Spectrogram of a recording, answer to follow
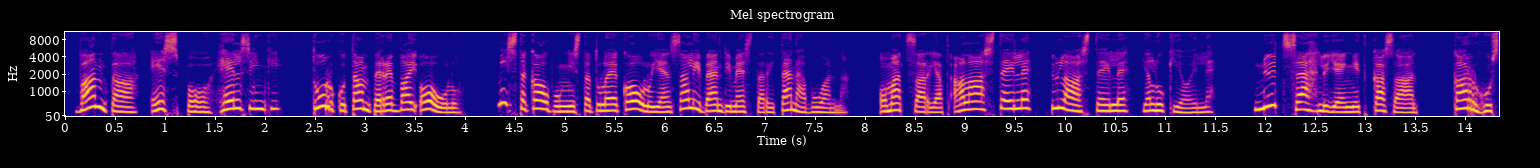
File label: finnish f character; voice talents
